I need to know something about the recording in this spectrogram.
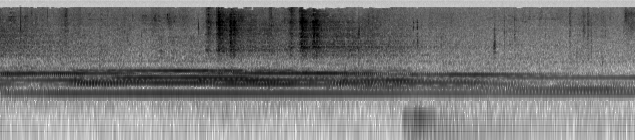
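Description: Organ holding soft, steady sustained chords, the notes changing slowly. A couple of light metallic chinks from a swinging thurible's chains come about two and three seconds in.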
